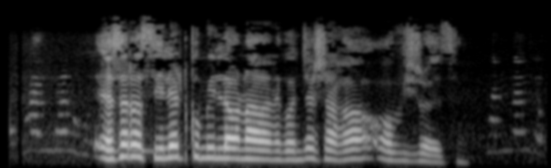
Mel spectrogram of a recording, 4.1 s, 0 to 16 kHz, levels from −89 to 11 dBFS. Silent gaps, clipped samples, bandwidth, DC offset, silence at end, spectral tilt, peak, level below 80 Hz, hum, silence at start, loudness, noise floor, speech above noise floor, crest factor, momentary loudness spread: none; under 0.1%; 11.5 kHz; under 0.1%; 0.75 s; -3 dB/octave; -2 dBFS; -80 dBFS; none; 0.25 s; -20 LUFS; -51 dBFS; 32 dB; 18 dB; 15 LU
